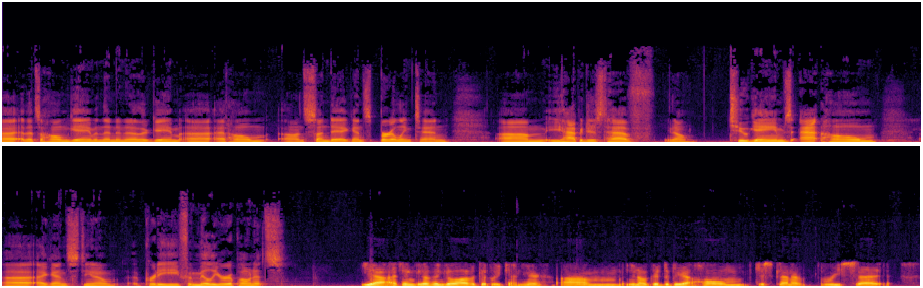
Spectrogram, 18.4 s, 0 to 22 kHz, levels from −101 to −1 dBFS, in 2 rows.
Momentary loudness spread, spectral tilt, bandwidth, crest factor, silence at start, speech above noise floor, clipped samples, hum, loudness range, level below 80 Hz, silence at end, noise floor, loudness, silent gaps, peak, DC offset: 15 LU; -7.5 dB/octave; 12.5 kHz; 22 dB; 0 s; 33 dB; under 0.1%; none; 9 LU; -50 dBFS; 0.3 s; -54 dBFS; -21 LUFS; none; 0 dBFS; under 0.1%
